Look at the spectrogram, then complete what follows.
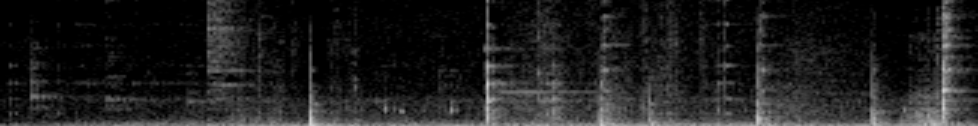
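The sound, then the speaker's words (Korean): A restaurant staff member sets a table one piece at a time with three kinds of glasses, two pairs of forks and knives of different sizes and four spoons: a series of about seven bright clinks and taps with short pauses between them over a soft background hush. “약속 시간이 다가오자 따뜻한 물과 시원한 물, 세 종류의 유리잔, 크기가 서로 다른 두 쌍의 포크와 나이프, 네 개의 스푼이 은희의 앞에 제자리를 찾아 놓였다.”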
